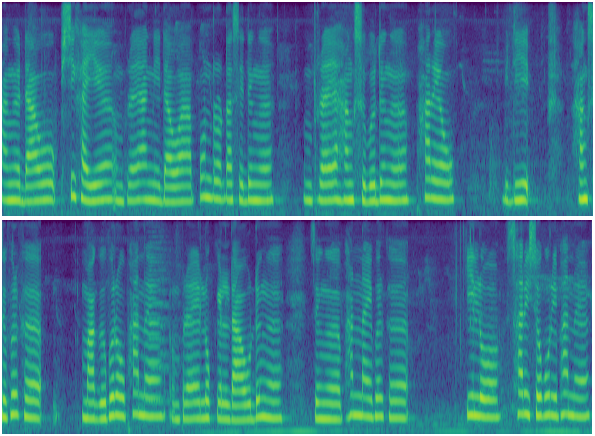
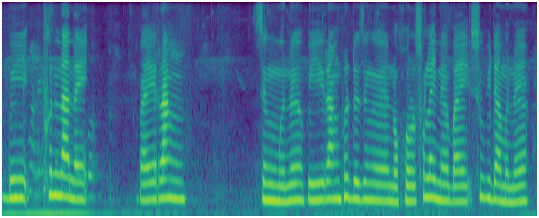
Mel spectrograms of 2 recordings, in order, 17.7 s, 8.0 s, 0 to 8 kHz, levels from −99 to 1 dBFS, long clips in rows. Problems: constant background noise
